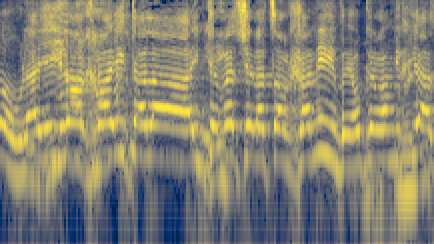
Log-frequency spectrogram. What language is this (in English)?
Hebrew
